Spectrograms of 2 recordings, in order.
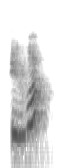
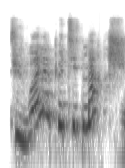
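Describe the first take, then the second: First: There is a break after 'tu vois'. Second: It runs on without a break after 'tu vois'. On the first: A little girl is walking. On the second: The listener is asked about a small step.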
